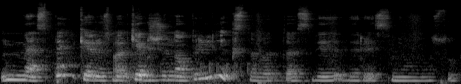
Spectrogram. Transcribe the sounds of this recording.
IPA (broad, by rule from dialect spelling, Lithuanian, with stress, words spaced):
ˈmʲɛs ˈpʲɛŋʲkʲɛrʲʊs bʲɛt kʲiɛk ʒʲɪˈnɐʊ pʲrʲɪˈlʲiːkstɐ ʋɐ ˈtɐs ʋʲiː ʋʲɪrʲɛsʲˈnʲuː ˈmuːsuː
